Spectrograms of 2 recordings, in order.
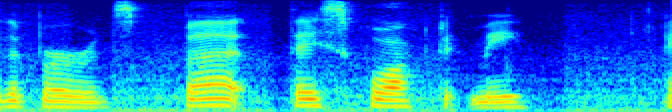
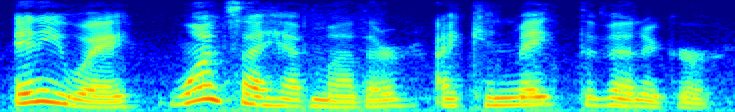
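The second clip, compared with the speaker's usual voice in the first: plain reading voice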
